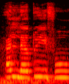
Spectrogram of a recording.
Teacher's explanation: لام خاموش ہو کر دوسرے لام سے مل جائے گا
